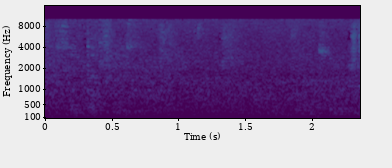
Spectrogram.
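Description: Faint, irregular clicks and ticks over a steady background hiss.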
